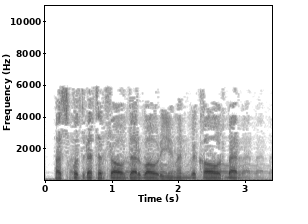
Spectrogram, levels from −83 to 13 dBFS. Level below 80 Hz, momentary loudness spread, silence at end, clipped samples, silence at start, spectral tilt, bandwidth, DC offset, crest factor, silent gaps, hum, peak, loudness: -36 dBFS; 8 LU; 0 s; under 0.1%; 0.15 s; -7.5 dB/octave; 6.2 kHz; 1%; 16 dB; none; none; 0 dBFS; -16 LUFS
